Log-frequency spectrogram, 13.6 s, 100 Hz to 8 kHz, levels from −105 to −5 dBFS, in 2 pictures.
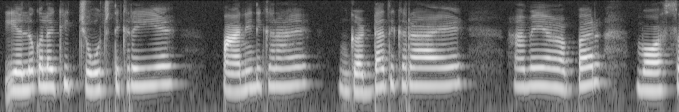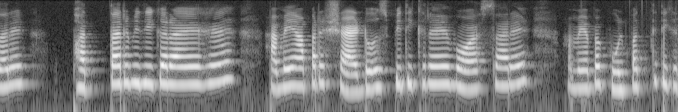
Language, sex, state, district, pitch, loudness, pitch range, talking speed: Kumaoni, male, Uttarakhand, Uttarkashi, 280 Hz, -21 LUFS, 255-300 Hz, 185 wpm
